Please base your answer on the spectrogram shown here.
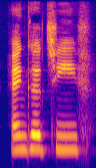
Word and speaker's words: handkerchief: Like you can see in the example silent D, we do not pronounce the letter D, Wednesday, handsome, handkerchief, badge, wedge, and silent G, sign, resign, design,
